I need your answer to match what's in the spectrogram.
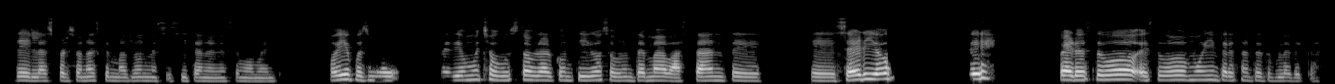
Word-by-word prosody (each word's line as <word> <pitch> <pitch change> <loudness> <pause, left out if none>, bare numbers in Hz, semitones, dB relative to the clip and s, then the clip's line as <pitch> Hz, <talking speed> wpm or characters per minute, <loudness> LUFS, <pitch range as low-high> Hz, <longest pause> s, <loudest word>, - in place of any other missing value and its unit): de 185 -1 -3
las 170 -1 -6
personas 180 +1 -7
que 190 - -11
más 165 -2 -10
lo 170 +1 -9
necesitan 165 0 -11
en 155 0 -10
ese 155 +2 -15
momento. 150 0 -12 0.5
Oye, 220 +5 +3
pues, 195 -3 -4
me 195 - -8 0.6
me 195 0 -9
dio 200 +1 -3
mucho 220 0 -3
gusto 200 +3 -3
hablar 195 -2 +1
contigo 190 +1 -4
sobre 185 -3 -6
un 175 -1 -11
tema 185 0 0
bastante, 175 +1 -2 0.5
eh, 170 -2 -3
serio. 245 +8 +6 0.8
Sí. - - +6 0.6
Pero 205 -1 +7
estuvo 220 +2 +4
estuvo 205 +2 -1
muy 210 +1 -5
interesante 190 -3 -7
tu 175 - -17
plática. 165 -2 -13
185 Hz, 150 wpm, -20 LUFS, 170-205 Hz, 0.8 s, Pero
